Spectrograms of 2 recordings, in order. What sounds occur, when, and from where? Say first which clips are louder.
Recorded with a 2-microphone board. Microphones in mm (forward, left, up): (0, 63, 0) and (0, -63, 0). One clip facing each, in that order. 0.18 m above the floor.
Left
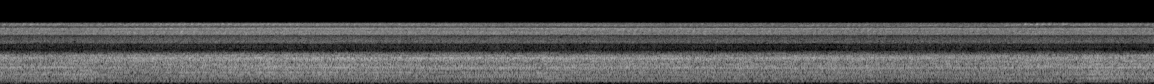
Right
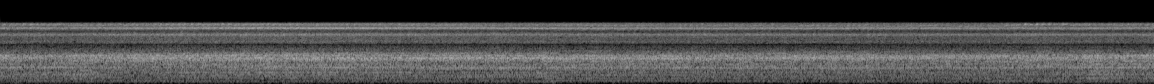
0.0 s a drone: left 4 dB; 25° left (ahead or behind)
